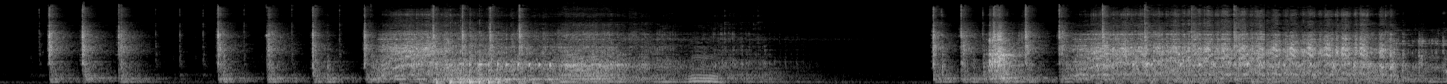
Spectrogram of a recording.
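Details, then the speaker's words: Pony motor on a 70-year-old 1950s barn-find D6 dozer fires, runs a few seconds, then sags and fades to silence; owner guesses a stuck carburetor float left the bowl out of gas, causing fuel starvation stalling. "I had to guess, our float stuck in our carburetor. Yeah. The burned what gas was out in the bowl."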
